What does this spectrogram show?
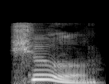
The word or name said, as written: schul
